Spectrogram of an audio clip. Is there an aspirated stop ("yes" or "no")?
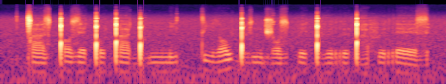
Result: no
